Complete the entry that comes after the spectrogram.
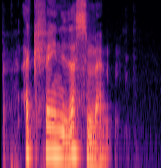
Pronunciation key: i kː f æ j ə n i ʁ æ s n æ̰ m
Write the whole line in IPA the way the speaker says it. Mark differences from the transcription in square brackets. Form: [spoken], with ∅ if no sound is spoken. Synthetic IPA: [æ] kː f æ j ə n i [ð] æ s [m] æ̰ m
